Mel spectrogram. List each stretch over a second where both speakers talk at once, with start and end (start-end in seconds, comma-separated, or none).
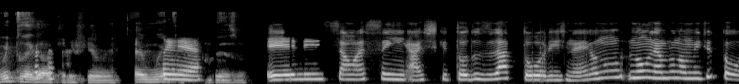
none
